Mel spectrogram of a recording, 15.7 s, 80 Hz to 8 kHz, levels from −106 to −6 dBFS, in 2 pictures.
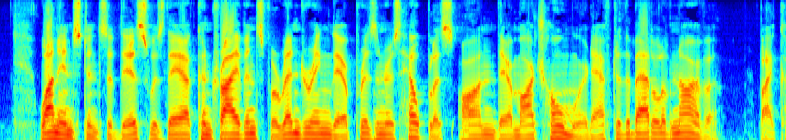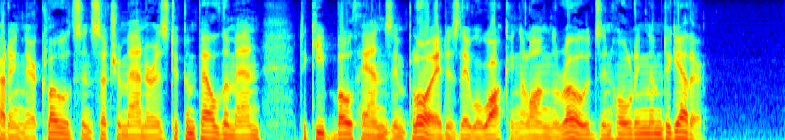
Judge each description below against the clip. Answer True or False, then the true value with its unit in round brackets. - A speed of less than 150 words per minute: False (185 wpm)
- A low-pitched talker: True (105 Hz)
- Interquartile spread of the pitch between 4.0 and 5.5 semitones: False (3.6 semitones)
